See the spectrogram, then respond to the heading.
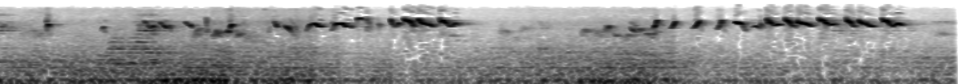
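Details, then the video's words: White-eye song in two bursts: high, rapid, twittering runs of thin slurred whistles, separated by a brief pause, over a faint low hum. "SUARA BURUNG PLECI"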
